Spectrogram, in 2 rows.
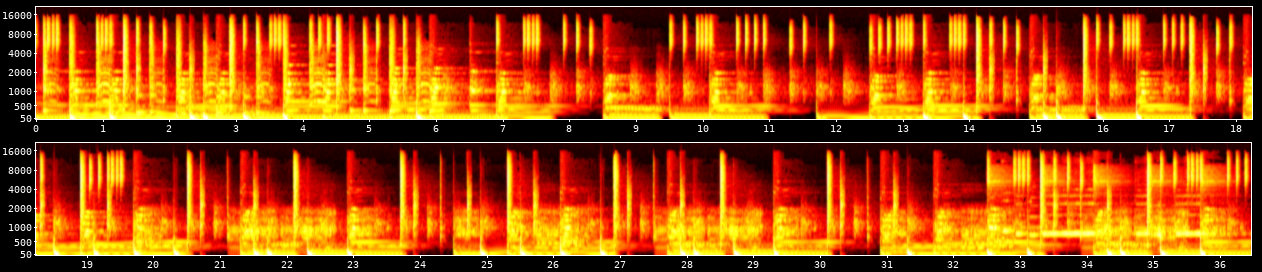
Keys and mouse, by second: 0.1-2.2 drag, 3.9-5.6 drag, 8.3 click, 9.0 click, 10.7 click, 11.5 click, 16.8 click, 18.9 ctrl+z, 21.5-23.7 drag, 26.1-28.7 drag, 29.5-31.0 middle drag, 31.3 shift+click, 35.9-36.4 drag.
